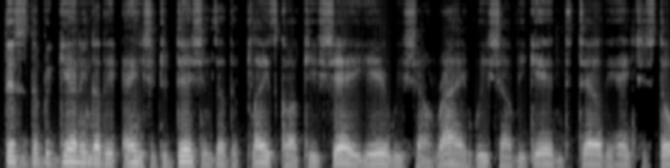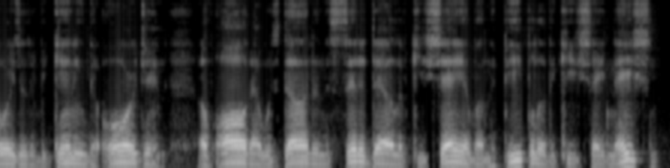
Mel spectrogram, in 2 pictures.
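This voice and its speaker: Very deep, mellow male radio host. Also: fairly even intonation, normal speed, husky, no echo. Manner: rhetorical, preacher-like, repeats phrases for emphasis. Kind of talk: reading aloud from texts with informal spoken commentary.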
